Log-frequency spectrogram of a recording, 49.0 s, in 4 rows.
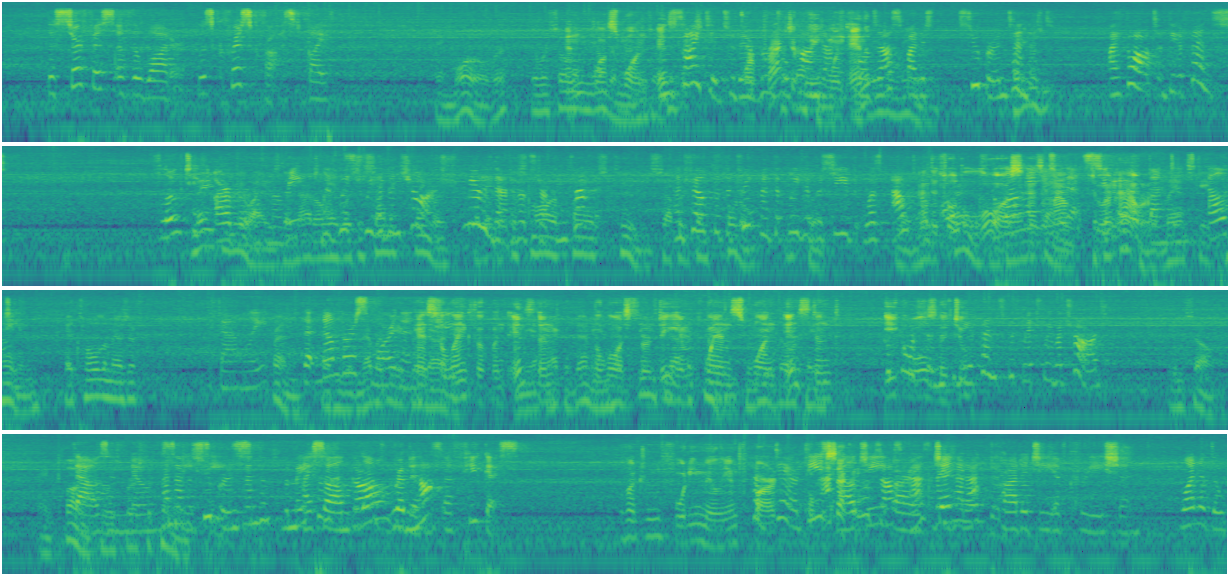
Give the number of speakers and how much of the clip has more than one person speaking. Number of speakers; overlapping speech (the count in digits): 4, about 56%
